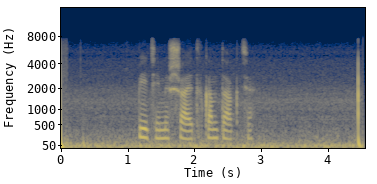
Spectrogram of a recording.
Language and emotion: Russian, neutral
